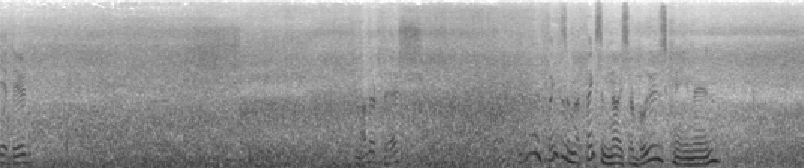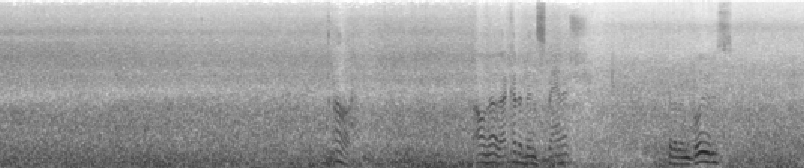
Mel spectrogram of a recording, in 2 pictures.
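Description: Waves break and wash up on a beach close by.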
